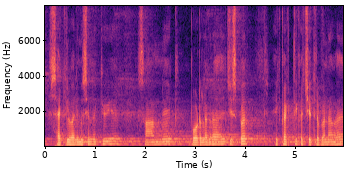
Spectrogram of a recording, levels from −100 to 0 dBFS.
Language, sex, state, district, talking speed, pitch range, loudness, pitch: Hindi, male, Uttar Pradesh, Saharanpur, 200 wpm, 130-145 Hz, -20 LUFS, 135 Hz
